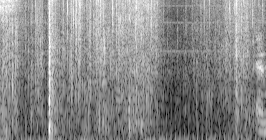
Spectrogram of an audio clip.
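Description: Clear plastic packaging crinkling as it is pulled open, with a sharp click about a third of a second in; the crinkling thins out after about a second.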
